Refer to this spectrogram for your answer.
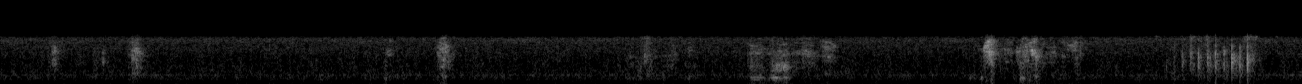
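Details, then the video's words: Pet dog named Toby in a morning excitement fit, a frenzy he has every morning and after petting, meals or baths; faint scattered whimpers and short yips, then a quick burst of rapid yelping near the end over steady background hiss. "Morning spaz fit"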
